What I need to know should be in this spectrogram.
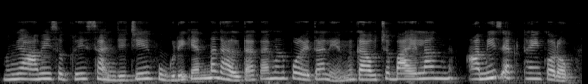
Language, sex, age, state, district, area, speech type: Goan Konkani, female, 30-45, Goa, Quepem, rural, spontaneous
